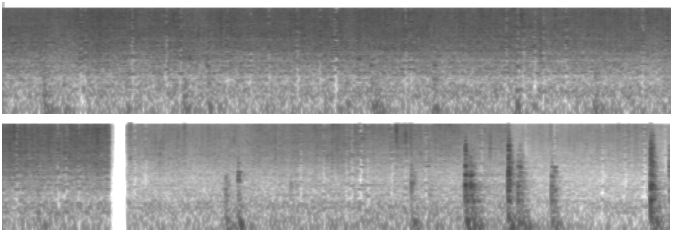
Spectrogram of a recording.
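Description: Mung bean and green onion filling sizzling in oil in a nonstick frying pan as it is stir-fried with a wooden spatula. About six seconds in the sizzle cuts off abruptly, and after that it is quieter, with a few sharp scrapes and knocks of the spatula against the pan.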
